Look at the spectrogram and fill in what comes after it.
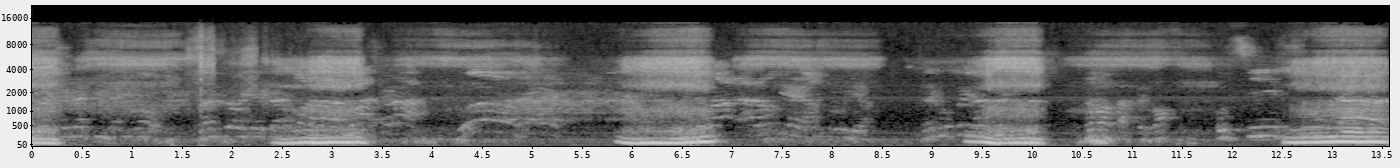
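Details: Rottweiler lying on a sofa snores steadily: four low, rough, rumbling snores spaced about three seconds apart, with faint murmuring between each breath.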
